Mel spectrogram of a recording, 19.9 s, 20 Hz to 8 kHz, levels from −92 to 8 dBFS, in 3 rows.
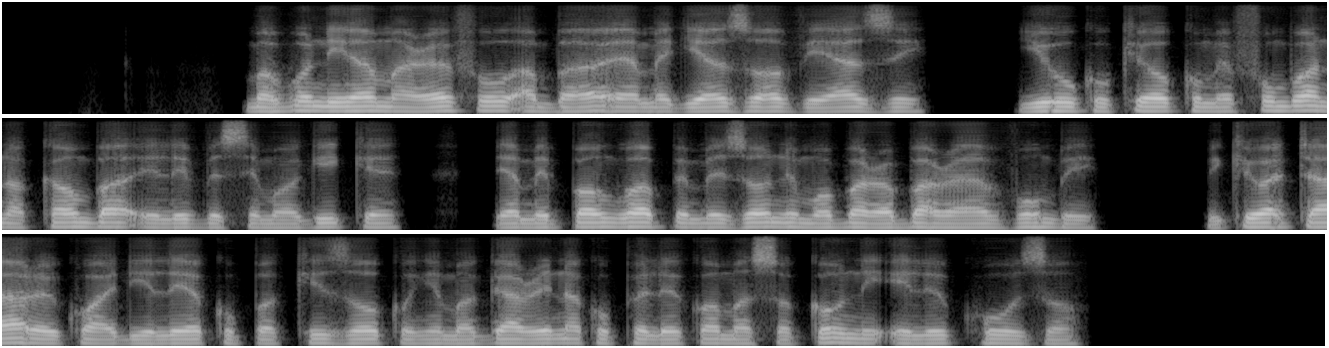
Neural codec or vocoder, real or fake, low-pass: codec, 16 kHz, 0.2 kbps, FocalCodec; fake; 7.2 kHz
